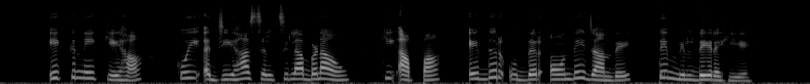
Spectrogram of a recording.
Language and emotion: Punjabi, neutral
